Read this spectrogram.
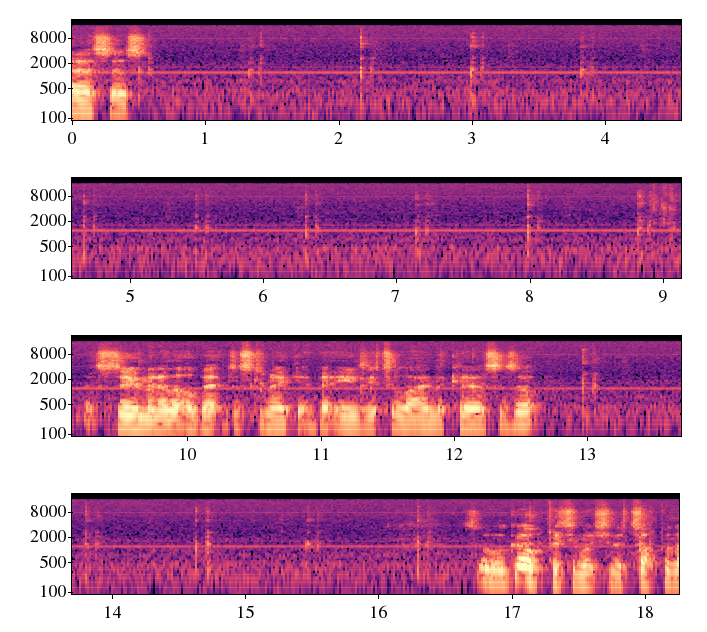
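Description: A knob clicks softly as it is turned.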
